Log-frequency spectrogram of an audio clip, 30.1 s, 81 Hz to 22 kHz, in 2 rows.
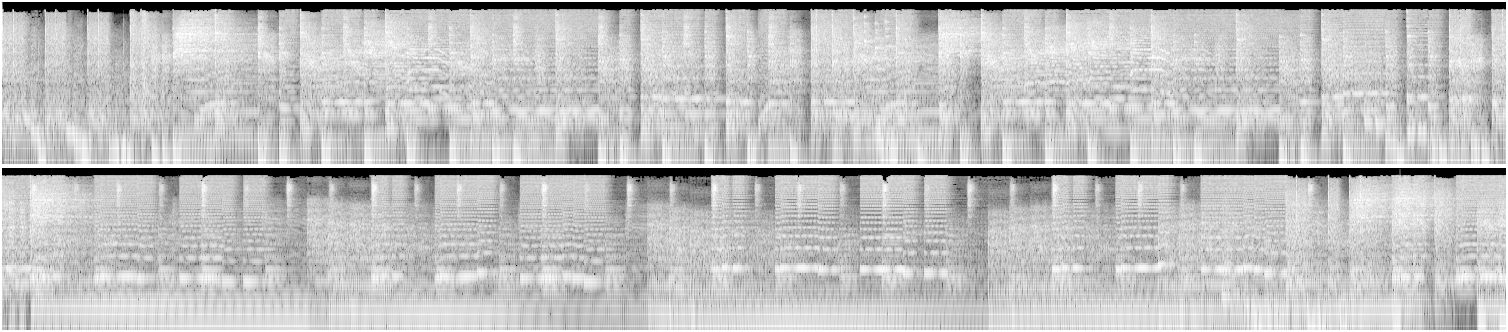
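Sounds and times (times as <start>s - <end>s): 
theme music: 0.0s - 30.0s.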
